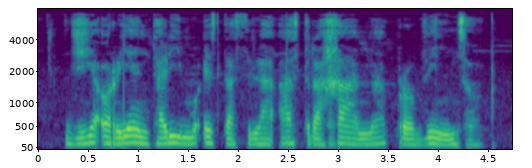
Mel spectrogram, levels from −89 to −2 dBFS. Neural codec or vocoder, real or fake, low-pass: none; real; 7.2 kHz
